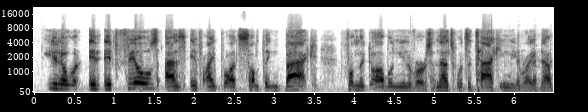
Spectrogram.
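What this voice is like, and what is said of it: Hoarse voice. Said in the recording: “I am a very hoarse”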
